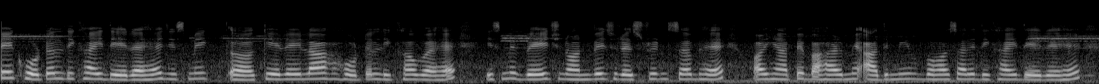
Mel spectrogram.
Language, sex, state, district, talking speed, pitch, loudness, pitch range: Hindi, female, Andhra Pradesh, Srikakulam, 170 wpm, 235 Hz, -25 LUFS, 225-250 Hz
